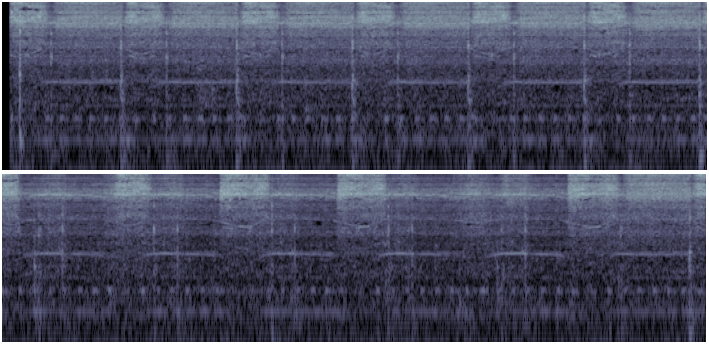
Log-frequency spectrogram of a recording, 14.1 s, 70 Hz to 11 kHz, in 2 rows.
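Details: Breast pump sound effect: rhythmic mechanical suction cycles about 52 a minute, with a whirring motor and short tones; a breast pump running.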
